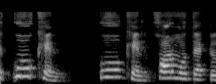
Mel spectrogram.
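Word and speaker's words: kochen: স আর একটা হচ্ছে খ, যেমন এই যে কোখেন, কোখেন, কোখেন মানে রান্না করা।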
